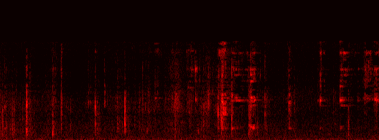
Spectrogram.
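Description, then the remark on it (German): Bicycle keys jangle and clink in a quick, irregular run of bright metallic jingles, moderately loud, as they are passed from hand to hand with no voices. “Gib mir den Schlüssel.”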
